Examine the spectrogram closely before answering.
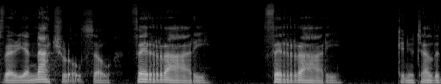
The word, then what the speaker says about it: Ferrari: would be the word Ferrari because in Italian at least there is a distinction in pronunciation between the single R and the Double R whereby the Double R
